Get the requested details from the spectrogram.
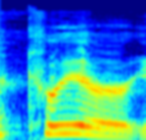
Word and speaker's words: Kreier: Creer. Yeah, K-R-E-I-E-R.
